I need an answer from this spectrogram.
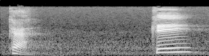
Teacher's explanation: diucapkan dengan mengangkat pangkal lidah kita ke posisi di depan huruf qaf kah diucapkan dengan mengalirkan nafas kita kah qwords terdengar ada suara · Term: huruf k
